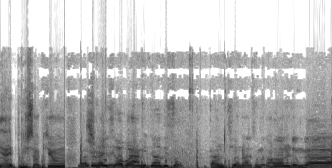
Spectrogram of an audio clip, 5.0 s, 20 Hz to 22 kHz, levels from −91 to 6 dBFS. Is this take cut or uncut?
cut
